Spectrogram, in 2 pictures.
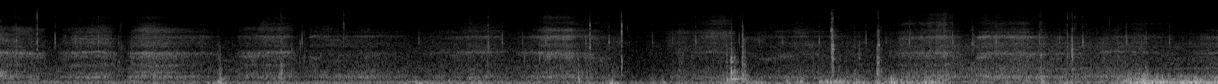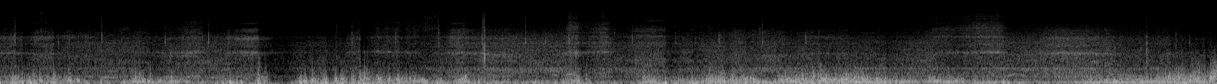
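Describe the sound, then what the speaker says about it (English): Wind gusts across the microphone outside Seahorse Key Lighthouse on its exposed platform, producing a continuous rumbling roar that swells louder and rougher in the second half, with no one speaking. "Audio is probably not going to be great because of the wind"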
